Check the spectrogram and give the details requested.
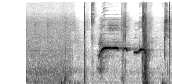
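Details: Pet cockatiel whistling a tune called September: after a second of hiss and clicks, one clear, high whistled phrase rises sharply, then holds a steady level tone with a small dip near the end.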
